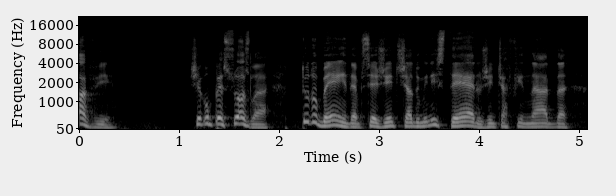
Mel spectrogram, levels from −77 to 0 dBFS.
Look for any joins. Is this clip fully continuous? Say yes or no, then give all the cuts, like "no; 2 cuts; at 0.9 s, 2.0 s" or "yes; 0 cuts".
no; 1 cut; at 1.7 s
